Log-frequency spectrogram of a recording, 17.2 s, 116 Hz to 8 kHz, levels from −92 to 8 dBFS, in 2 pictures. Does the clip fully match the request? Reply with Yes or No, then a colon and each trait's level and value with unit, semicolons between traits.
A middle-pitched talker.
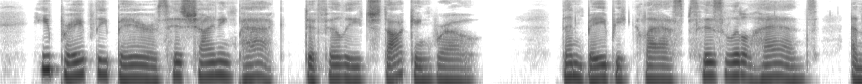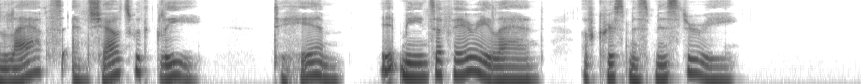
Yes: medium, 155 Hz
